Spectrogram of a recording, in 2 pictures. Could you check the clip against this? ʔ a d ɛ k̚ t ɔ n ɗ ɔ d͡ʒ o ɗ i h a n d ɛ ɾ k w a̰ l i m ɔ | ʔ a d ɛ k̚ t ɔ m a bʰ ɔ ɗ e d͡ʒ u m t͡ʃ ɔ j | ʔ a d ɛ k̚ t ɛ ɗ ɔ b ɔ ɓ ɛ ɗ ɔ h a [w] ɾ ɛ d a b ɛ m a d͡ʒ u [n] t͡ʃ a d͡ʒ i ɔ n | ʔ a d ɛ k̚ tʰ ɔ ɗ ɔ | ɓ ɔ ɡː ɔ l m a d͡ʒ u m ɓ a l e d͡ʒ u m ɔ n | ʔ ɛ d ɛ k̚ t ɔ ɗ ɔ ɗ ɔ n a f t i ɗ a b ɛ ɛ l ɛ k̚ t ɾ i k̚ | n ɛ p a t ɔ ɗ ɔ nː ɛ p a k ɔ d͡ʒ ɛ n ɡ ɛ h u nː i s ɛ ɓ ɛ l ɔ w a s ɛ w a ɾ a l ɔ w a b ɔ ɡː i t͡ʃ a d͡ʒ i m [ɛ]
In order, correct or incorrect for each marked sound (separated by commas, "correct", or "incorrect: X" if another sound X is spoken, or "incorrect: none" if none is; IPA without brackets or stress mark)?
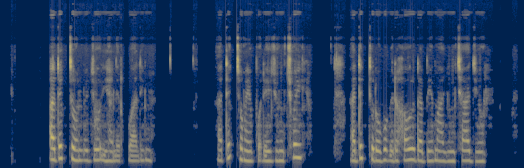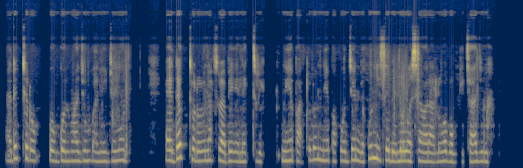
correct, incorrect: m, incorrect: a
